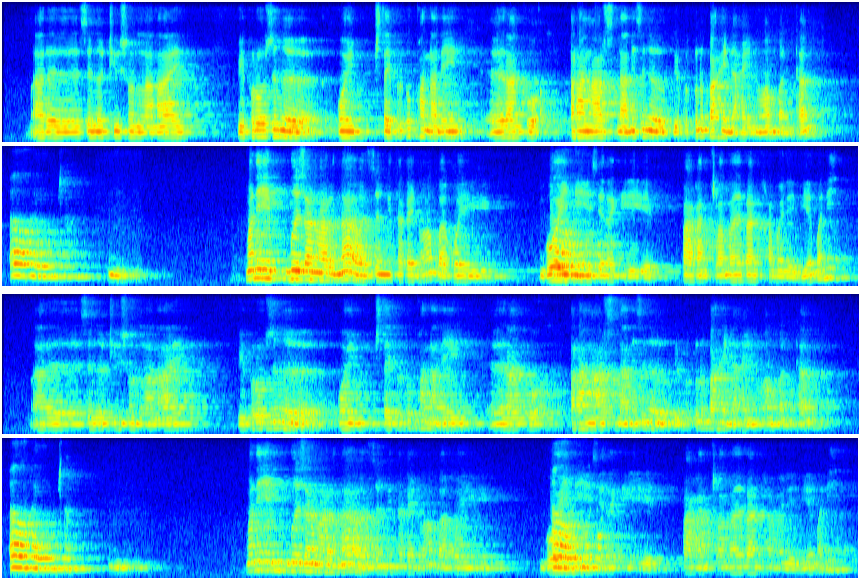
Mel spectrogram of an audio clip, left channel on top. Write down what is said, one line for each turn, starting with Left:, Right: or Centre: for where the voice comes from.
Left: आरो जोङो टिउसन लानाय बेफोराव जोङो गय फिथाइफोरखौ फाननानै ओ रांखौ रां आरजिनानै जोङो बेफोरखौनो बाहायनो हायो नङा होमबा नोंथां
Right: औहायो नोंथां
Left: ओम माने मोजां आरोना जोंनि थाखाय नङा होमबा गय गयनि
Right: औ मोजां
Left: जेनेखि बागान खालामनानै रां खामायनाय बियो माने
